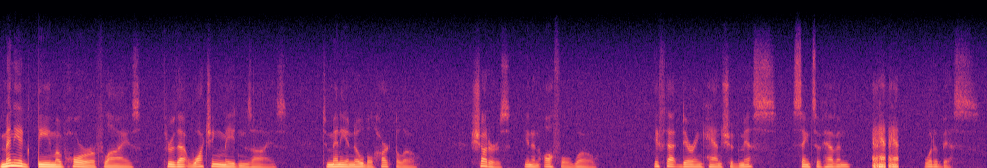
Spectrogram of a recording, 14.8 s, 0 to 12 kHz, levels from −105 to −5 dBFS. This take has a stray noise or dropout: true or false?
true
